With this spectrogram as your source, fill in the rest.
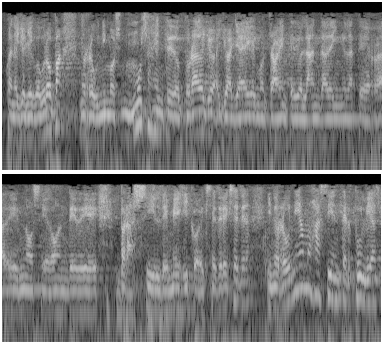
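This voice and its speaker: A middle-aged Colombian man with a Colombian accent, telling personal anecdotes to an audience and acting out the dialogue in a lively way. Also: a little fast, hardly any pauses. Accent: Colombian Spanish. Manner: animated anecdotes, acts out dialogue with lively pitch jumps. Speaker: speaker giving a talk. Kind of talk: storytelling lecture to an audience. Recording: dull, echoey hall with faint noise.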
